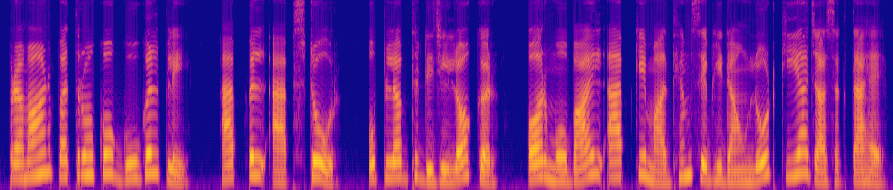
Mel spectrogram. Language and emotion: Hindi, neutral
